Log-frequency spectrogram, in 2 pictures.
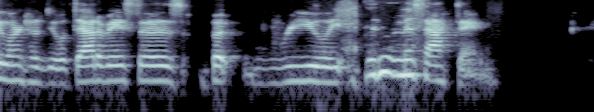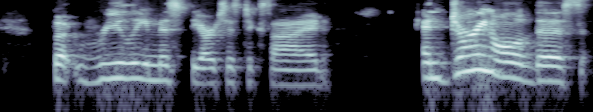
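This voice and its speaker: An American woman being interviewed, speaking in a casual, animated storytelling way with self-deprecating asides. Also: mid-range voice. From Louisiana, United States. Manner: animated, self-deprecating, acts out quoted exchanges. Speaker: interview guest, theater dramaturg and producer.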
